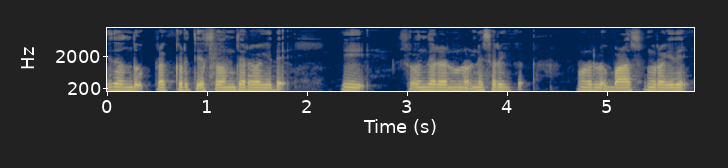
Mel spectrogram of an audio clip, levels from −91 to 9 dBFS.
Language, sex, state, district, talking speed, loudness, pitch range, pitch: Kannada, male, Karnataka, Koppal, 90 wpm, -18 LUFS, 130-135 Hz, 135 Hz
